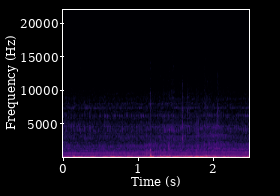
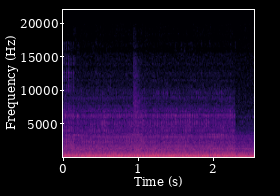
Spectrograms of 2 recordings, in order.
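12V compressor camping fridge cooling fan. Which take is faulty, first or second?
first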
